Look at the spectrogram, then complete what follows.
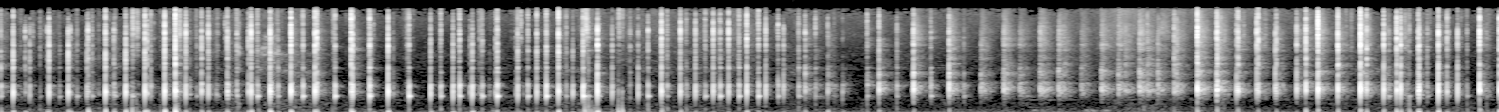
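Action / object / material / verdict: tap / paper cups / paper / none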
